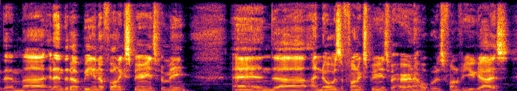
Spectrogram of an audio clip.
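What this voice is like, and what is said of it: New York accent. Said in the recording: “he is from New York, if you guys can't tell by the accent.”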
